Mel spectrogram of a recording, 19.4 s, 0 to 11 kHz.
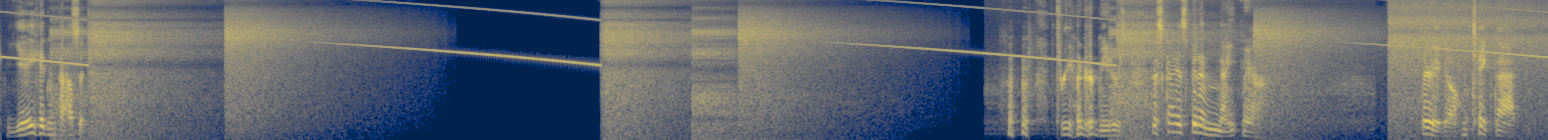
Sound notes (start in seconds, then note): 2.8 guns firing, mortars dropping, splashes; 12.3 chuckles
